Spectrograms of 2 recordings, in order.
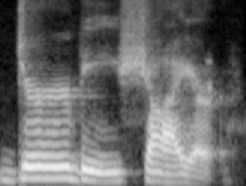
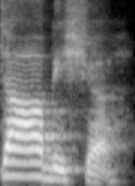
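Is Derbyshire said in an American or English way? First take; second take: American; English. First: It is said the American way. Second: It is said the English way. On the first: "American people pronounce where you live Derbyshire" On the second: "You pronounce it Derbyshire"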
